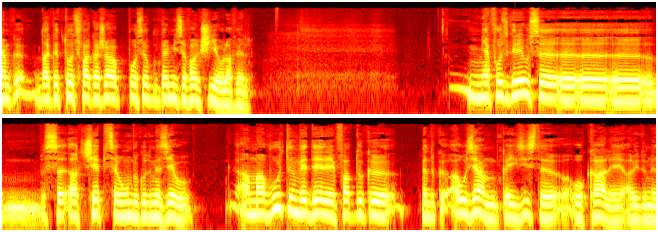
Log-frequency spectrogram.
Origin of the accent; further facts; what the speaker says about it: Țăndărei, Ialomița County, Romania; now in Fetești, Romania; am 40 de ani, sunt originar din Țăndărei, județul Ialomița, și de peste 20 ceva de ani ne-am mutat în Fetești, un oraș apropiat de Țăndărei.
